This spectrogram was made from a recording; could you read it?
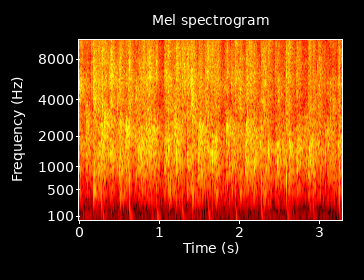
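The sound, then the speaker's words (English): An audience breaks into steady applause for a speaker, many hands clapping in a dense, continuous wash with no voices rising above it, holding an even loudness throughout. “A round of applause”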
